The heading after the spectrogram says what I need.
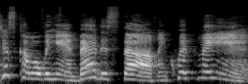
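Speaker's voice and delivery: plain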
